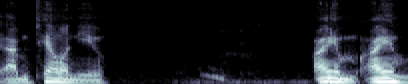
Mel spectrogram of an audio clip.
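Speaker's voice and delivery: fighting back tears, choking up, pitch swinging. Podcast host speaking about a man they are proud of, choking up. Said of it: "I don't want to tear up".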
